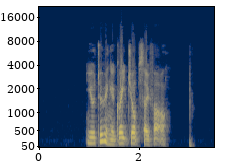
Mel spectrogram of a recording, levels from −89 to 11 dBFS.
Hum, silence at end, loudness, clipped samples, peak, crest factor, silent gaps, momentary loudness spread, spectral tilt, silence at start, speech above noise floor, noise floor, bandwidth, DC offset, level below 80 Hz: none; 0.45 s; -14 LUFS; under 0.1%; 0 dBFS; 16 dB; none; 7 LU; -5 dB/octave; 0.95 s; 66 dB; -79 dBFS; 9.6 kHz; under 0.1%; -54 dBFS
